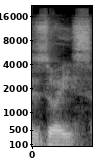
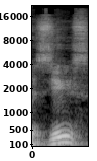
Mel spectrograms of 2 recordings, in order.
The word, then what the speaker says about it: Seuss: I've only just learned how to pronounce Dr Seuss. I always pronounced it Dr Seuss as a child, but I've learned it's Seuss.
